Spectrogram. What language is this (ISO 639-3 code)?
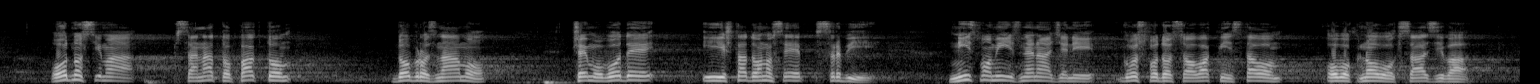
srp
